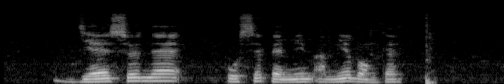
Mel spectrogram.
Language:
Mbo (Cameroon)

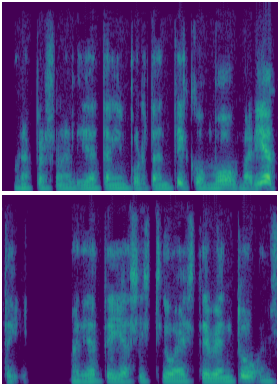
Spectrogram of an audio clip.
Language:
Spanish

